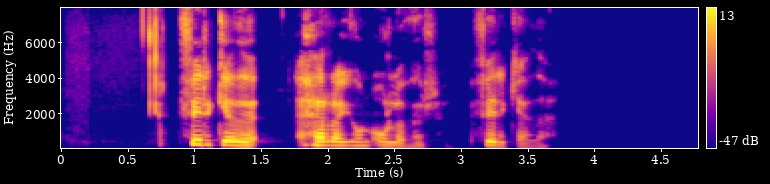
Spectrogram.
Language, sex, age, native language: Icelandic, female, 40-49, Icelandic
